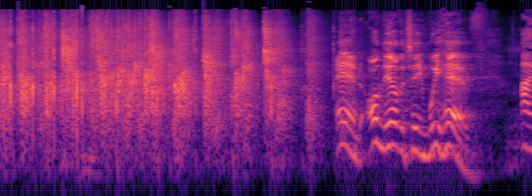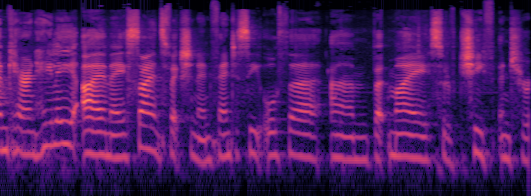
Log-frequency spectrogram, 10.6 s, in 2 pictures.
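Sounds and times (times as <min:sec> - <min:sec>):
audience applause: 0:00.0 - 0:03.4
speech: 0:03.4 - 0:10.6.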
